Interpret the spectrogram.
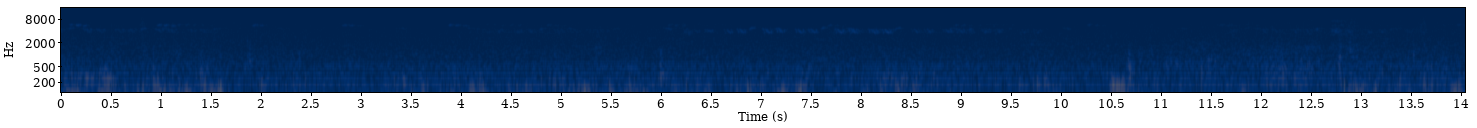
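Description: Faint, high bird calls: short chirps repeated at intervals, with a quick run of rapid notes from about six seconds in that lasts several seconds, over a faint low rumble.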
